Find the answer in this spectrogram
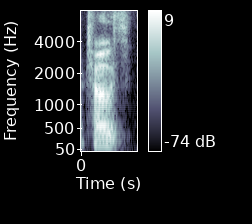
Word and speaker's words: Thoth: Thoth, or Thought is sometimes pronounced, or Toth.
